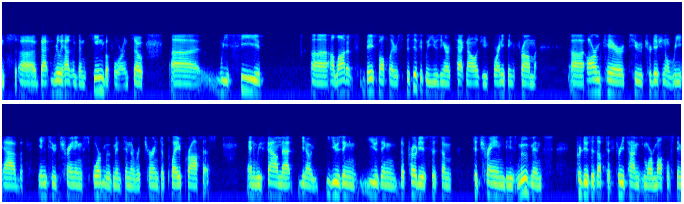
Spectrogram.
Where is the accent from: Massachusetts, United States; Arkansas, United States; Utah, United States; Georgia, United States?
Massachusetts, United States; outside of Boston; I grew up outside of Boston.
